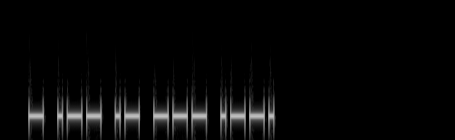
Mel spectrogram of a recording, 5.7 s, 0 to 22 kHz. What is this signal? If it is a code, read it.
Morse code, heard as a keyed tone, about 20 wpm, 700 Hz. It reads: TWAOP
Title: Code Groups - 5 Letters - 20wpm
